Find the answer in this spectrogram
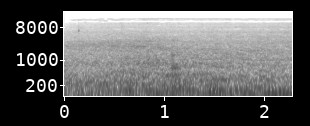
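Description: Steady low rumble with an even hiss over it: outdoor background noise.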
